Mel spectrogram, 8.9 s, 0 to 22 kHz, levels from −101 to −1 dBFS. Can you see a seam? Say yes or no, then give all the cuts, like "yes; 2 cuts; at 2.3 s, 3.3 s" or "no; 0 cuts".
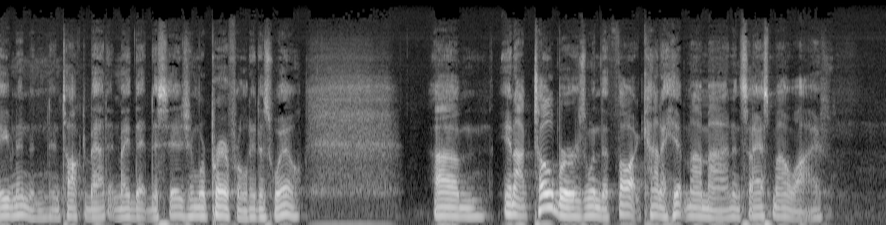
yes; 3 cuts; at 2.5 s, 4.9 s, 7.5 s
